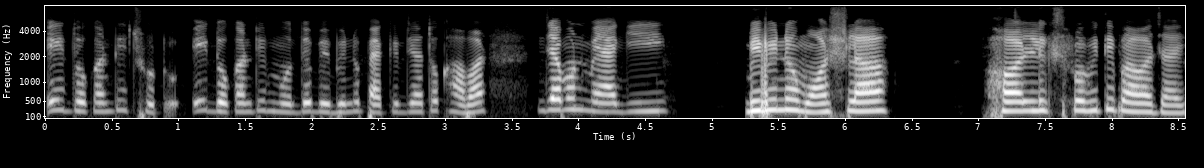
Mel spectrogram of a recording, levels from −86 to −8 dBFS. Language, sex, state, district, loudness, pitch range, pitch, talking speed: Bengali, female, West Bengal, North 24 Parganas, -18 LUFS, 225-255 Hz, 240 Hz, 120 wpm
